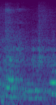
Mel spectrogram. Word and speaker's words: капуста: Ударение падает на слово «куст».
